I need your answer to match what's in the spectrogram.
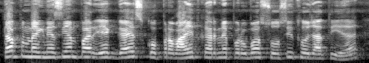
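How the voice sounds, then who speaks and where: Working through practice questions in an informal lesson, a high-pitched man from India explains exam material in a fairly quick, slightly bright voice with fairly even intonation. He is conversational, posing and answering his own questions while mixing Hindi and English.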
